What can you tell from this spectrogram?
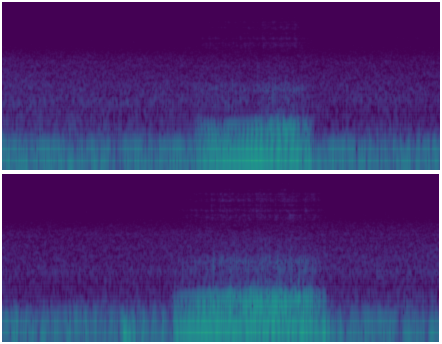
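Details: Two loud, low rumbling snores on the breath in, each about a second long, separated by a quiet pause over a steady background hum: snoring.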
